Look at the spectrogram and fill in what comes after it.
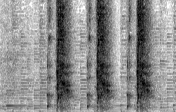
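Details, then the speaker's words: Girl with sneezing tagged to allergies and sinuses gives three forceful sneezes in quick succession, each with a sharp inhaled lead-in, over soft background music; sneezing. "um sorry I I'm going to sneeze sorry have to sneeze"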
